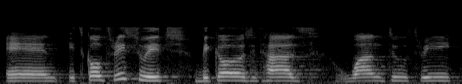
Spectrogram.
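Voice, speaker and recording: In a lecture hall that gives the lo-fi, dull recording a long reverb, a Greek engineering professor speaks slowly in a fairly high voice with little pitch movement. His technical talk is explanatory and jokey, and he leans on "uh" a lot.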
